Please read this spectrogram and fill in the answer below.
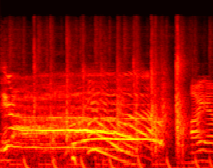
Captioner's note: cheering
